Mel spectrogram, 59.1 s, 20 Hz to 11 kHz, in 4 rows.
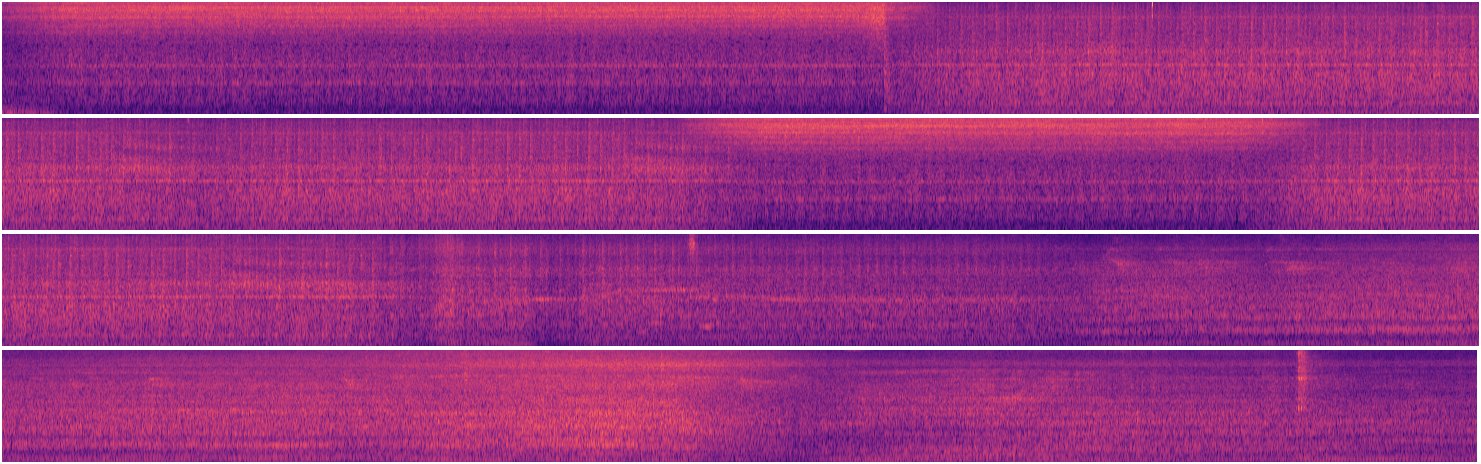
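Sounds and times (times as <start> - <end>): air hissing from tyre valve: 0.0 - 9.2, 21.0 - 28.1
truck engine running: 0.0 - 59.0.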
